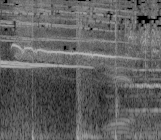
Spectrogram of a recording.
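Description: Exploder item blowing up in the video game Little Inferno, heard as a few sharp firework-like bangs and crackles spread over a couple of seconds over a steady background tone.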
